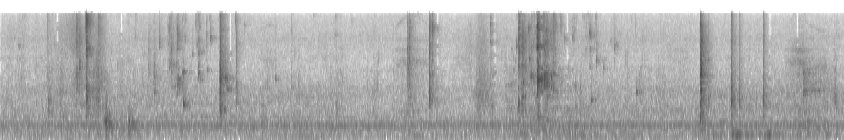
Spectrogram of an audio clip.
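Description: A water-dampened sheet of dry yufka being laid and pressed down by hand in a round metal baking tray: scattered soft crackles, taps and drips, over a faint steady hum.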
